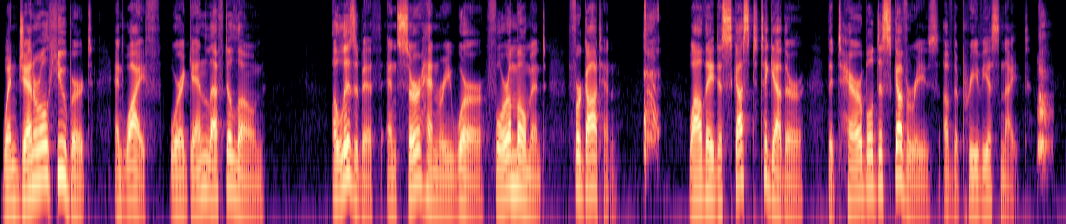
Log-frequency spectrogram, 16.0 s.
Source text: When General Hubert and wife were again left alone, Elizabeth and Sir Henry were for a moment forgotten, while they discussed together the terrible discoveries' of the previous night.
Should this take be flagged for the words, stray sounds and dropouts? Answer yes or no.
yes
